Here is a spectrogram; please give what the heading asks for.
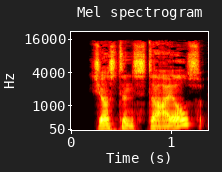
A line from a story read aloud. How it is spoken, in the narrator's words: I couldn't help exclaiming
